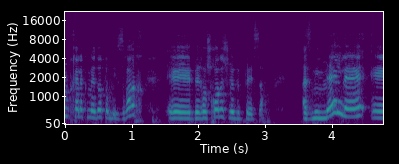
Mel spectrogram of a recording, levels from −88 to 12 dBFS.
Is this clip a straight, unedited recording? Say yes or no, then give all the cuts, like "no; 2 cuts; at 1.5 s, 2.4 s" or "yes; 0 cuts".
yes; 0 cuts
